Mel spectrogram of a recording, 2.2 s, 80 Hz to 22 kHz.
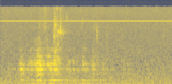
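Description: The 3D-printed plastic paddle wheel of a Mascall Mill mouse trap spinning and clattering briefly as a mouse on a paddle is tipped off into the bucket of water below, with a faint click a moment later.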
